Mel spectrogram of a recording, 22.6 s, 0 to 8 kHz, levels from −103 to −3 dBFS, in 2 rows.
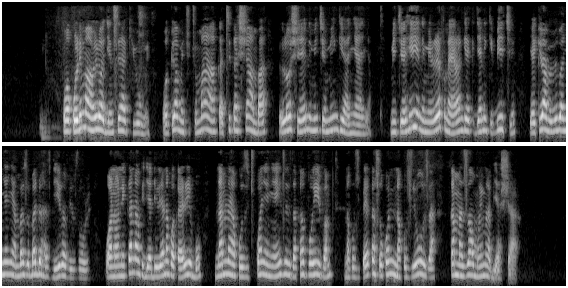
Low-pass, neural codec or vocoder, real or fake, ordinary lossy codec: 7.2 kHz; none; real; MP3, 48 kbps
